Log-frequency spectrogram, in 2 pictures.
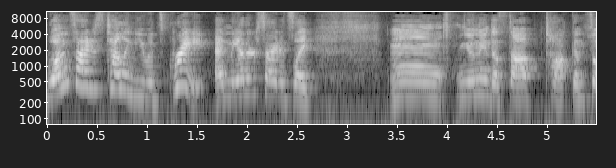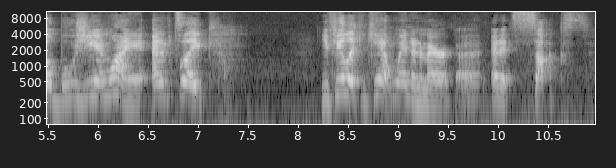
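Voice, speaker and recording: A woman with a high voice speaks in a raised, projected, animated tone at a moderate pace, her intonation lively and her loudness swinging widely over noticeable background noise. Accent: Michigan. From US Midwest, Michigan suburbs. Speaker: live streamer. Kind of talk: live stream chat. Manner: casual, animated.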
